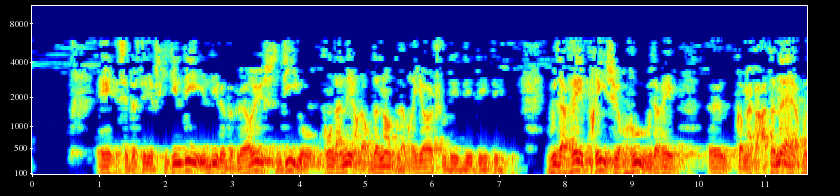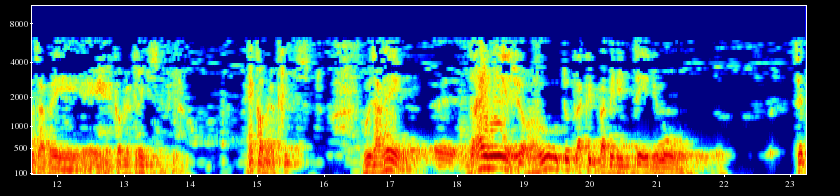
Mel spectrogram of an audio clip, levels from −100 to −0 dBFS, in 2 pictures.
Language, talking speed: French, 150 wpm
